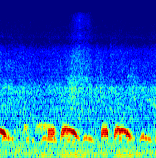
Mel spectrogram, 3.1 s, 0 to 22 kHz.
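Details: Thai spotted dove used as a decoy, dated 3 March 2018; soft, mellow cooing with a rhythmic run of brief and extended hollow notes, several strong coos spaced under a second apart over faint background noise.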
